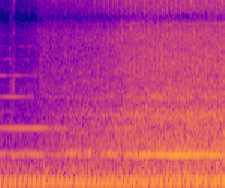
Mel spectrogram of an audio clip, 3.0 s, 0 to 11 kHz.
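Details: 1997 Chevy S10, cold start after reviving the old battery, before warm-up and service: engine catches and settles quickly into an even idle, steady low rumble building slightly; starts and idles normally.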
